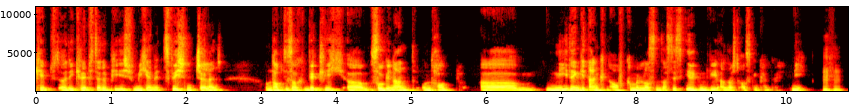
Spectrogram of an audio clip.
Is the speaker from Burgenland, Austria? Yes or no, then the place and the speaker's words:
no; Vorarlberg, Austria; als Vorarlberger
